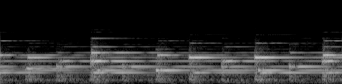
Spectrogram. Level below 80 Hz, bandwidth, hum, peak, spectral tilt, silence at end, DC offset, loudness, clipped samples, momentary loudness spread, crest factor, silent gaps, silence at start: -64 dBFS; 5.4 kHz; none; -10 dBFS; -6 dB/octave; 0 s; under 0.1%; -23 LUFS; under 0.1%; 6 LU; 14 dB; none; 0 s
